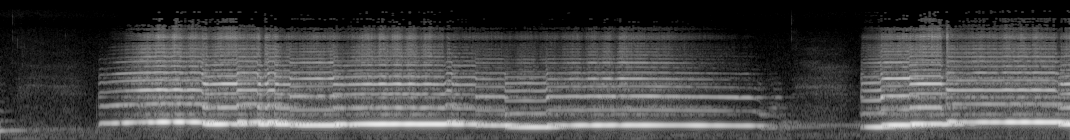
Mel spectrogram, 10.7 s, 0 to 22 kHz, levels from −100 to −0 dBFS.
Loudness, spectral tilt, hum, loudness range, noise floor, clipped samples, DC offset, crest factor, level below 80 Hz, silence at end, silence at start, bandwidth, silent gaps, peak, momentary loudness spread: -19 LUFS; -1.5 dB/octave; none; 7 LU; -61 dBFS; under 0.1%; under 0.1%; 12 dB; -70 dBFS; 0 s; 1 s; 10 kHz; none; -6 dBFS; 14 LU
